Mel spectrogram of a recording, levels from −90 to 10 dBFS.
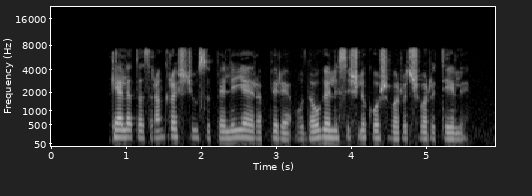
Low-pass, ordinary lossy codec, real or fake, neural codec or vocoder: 7.2 kHz; MP3, 64 kbps; real; none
